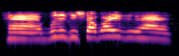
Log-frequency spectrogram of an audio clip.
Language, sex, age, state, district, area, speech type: Bengali, female, 30-45, West Bengal, Hooghly, urban, conversation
